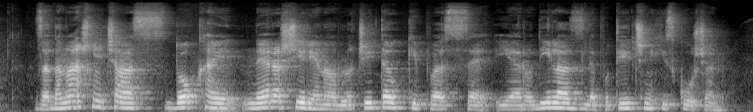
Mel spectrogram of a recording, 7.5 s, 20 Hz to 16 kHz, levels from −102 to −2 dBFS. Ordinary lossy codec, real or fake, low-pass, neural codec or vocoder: none; real; 14.4 kHz; none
